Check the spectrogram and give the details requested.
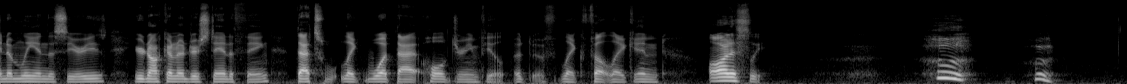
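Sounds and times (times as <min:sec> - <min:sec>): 
speech: 0:00.0 - 0:07.7, 0:09.3 - 0:10.6
person yawning: 0:09.2 - 0:10.7.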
